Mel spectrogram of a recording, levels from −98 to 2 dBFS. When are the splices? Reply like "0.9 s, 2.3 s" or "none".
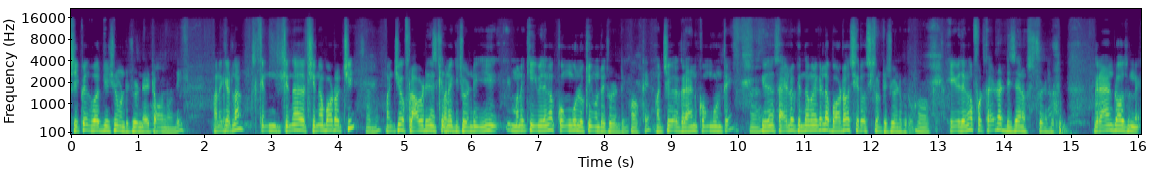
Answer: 5.5 s, 14.9 s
